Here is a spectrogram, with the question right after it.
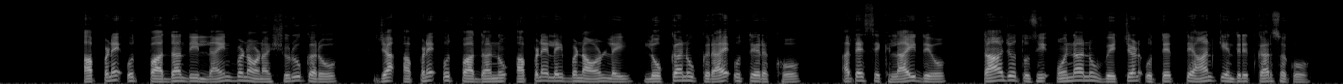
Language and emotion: Punjabi, neutral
